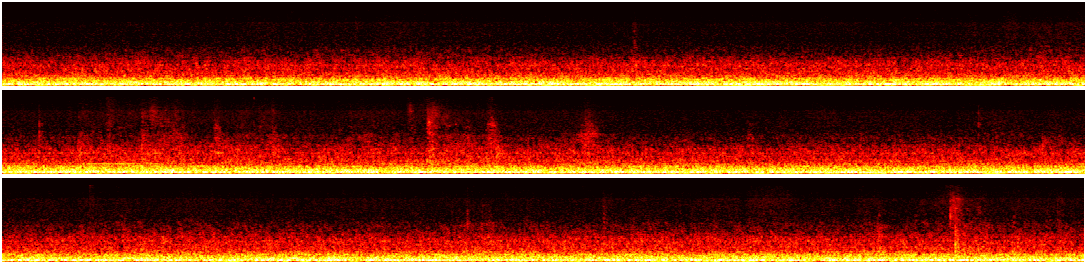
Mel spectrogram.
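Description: Steady low background rumble with no clear source, with a few faint clicks about halfway through.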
